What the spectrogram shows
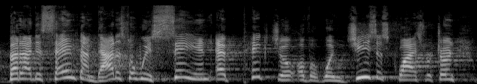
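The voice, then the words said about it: Mixed, hard-to-place foreign accent. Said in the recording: “a funny accent, and it's hard to tell where my accent is ... how messed up my accent could possibly be”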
